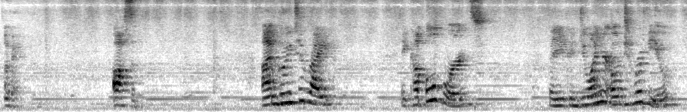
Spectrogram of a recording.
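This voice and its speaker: Expressive and fairly high-pitched with a dark tone, a young woman from Mexico in her 20s teaches a casual spoken language lesson at a measured pace, pausing often. She is chatty and encouraging, using fillers and asides, while faint music plays amid a roomy echo.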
